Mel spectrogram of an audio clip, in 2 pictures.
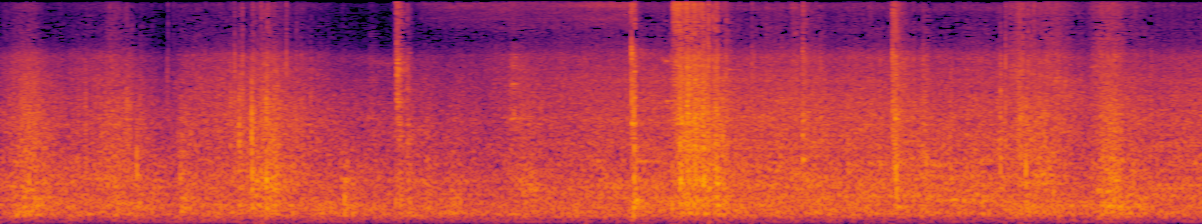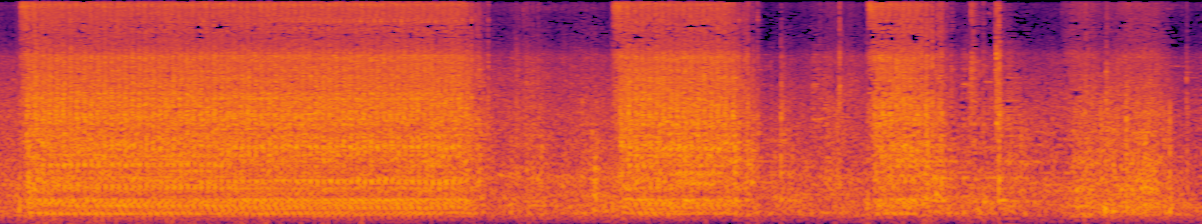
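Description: Industrial FIBC bulk-bag sewing machine stitching woven polypropylene bag fabric in bursts, with rapid mechanical clatter. Its longest, loudest steady run comes about halfway through and lasts three to four seconds, followed by shorter runs, with knocks and clatter in between.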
